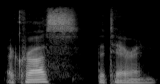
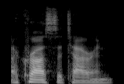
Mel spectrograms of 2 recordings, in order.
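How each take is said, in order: First: "Terran" with a first vowel as in "air"; mispronounced Taran. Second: "Taran" with an open "tar" first vowel; corrected Taran. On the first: Co-host fumbling the chapter title, "Terran" said with an "air" vowel. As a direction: stumble onto "Terran", rhyming its start with "tear" as in rip. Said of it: "I'm having a rough time today". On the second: Co-host retaking the chapter title, "Taran" said with an open "ah". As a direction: open up the first syllable of "Taran", not "air". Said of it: "give me a break here". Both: Real, not acted.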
